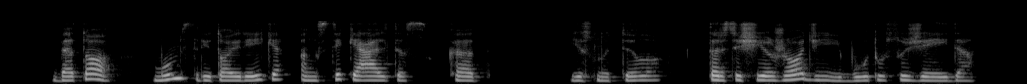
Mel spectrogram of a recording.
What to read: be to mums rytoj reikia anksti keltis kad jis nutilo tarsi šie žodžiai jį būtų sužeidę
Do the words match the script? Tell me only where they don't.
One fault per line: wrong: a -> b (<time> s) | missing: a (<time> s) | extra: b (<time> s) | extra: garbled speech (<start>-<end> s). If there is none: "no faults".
no faults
